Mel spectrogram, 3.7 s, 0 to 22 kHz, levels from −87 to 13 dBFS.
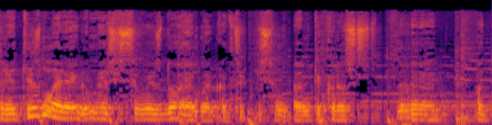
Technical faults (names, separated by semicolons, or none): repeated packet loss (robotic sound)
